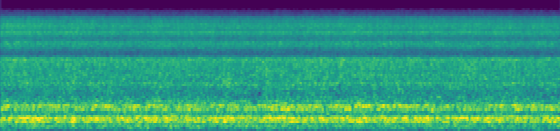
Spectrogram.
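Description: Crab deep-frying in a wok of hot oil: a steady hiss of bubbling oil over a steady mechanical roar from the kitchen's equipment.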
